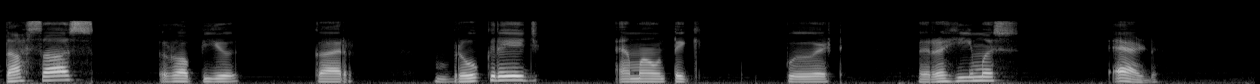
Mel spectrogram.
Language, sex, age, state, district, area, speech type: Kashmiri, male, 18-30, Jammu and Kashmir, Kupwara, rural, read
